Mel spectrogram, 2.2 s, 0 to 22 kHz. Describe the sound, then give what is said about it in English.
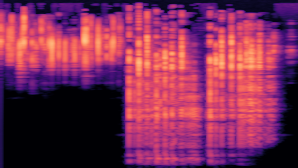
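Two six-sided dice and a ten-sided die rattle briefly in a cup or hand, then clatter across a hard table in two quick tumbling bursts, fairly loud, with no voices. “So I'm gonna be rolling 2d6 and a d10.”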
